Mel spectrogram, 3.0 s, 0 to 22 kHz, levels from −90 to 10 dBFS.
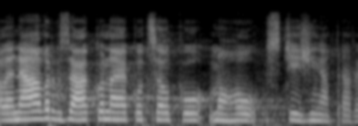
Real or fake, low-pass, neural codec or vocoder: fake; 14.4 kHz; codec, 44.1 kHz, 3.4 kbps, Pupu-Codec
